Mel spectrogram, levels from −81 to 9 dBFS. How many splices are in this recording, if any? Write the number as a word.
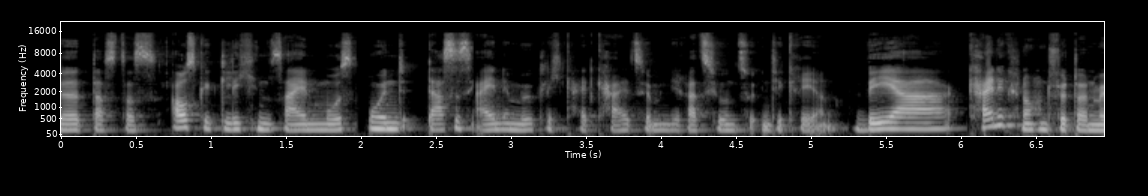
one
